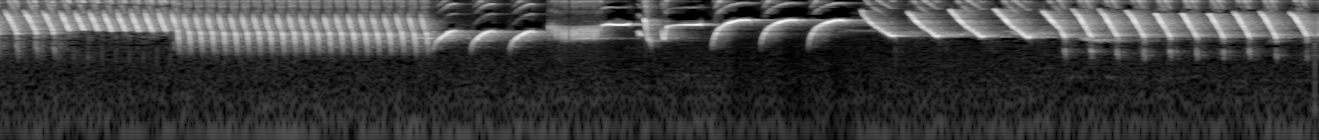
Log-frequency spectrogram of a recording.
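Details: Canary singing as a lure to spur other canaries into long rolling song: a fast buzzy trill first, then upward-curving whistled notes, then rapid descending sweeps repeated in quick succession.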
